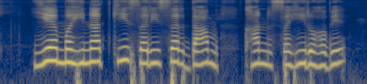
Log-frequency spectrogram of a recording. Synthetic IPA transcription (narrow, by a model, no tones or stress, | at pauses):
jeməɦinat̪kisəɾisəɾd̪am | kʰansəɦiɾəɦbe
